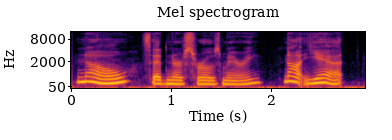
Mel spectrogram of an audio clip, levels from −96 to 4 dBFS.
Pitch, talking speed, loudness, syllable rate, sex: 215 Hz, 120 wpm, -17 LUFS, 4.1 syllables/s, female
